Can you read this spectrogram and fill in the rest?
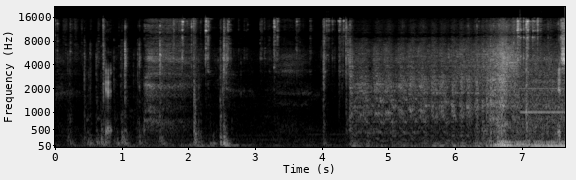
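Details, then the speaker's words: Ford Super Duty with 411,372 miles, during a loose-shifter fix (it wouldn't start before because it didn't detect park): the starter turns slowly for a couple of seconds before the engine catches. "411,372.6 miles. It's slow cranking."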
